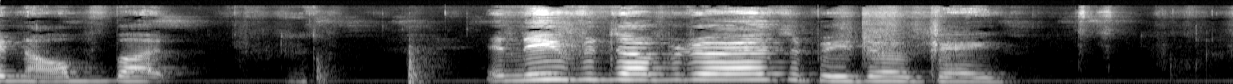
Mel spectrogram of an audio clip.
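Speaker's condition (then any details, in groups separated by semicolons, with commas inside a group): Traumatic brain injury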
